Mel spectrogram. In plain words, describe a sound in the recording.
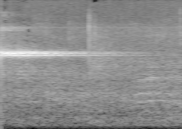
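A referee's whistle blows sharply in a large echoing gym.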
